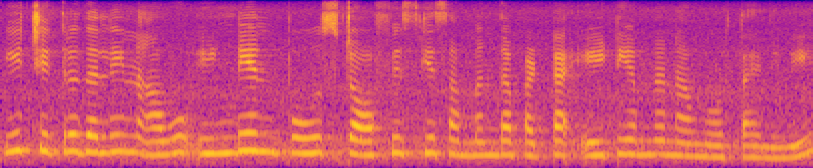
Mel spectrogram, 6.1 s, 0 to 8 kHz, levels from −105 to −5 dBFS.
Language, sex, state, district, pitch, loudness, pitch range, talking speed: Kannada, female, Karnataka, Bellary, 260 Hz, -21 LUFS, 235-285 Hz, 140 wpm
